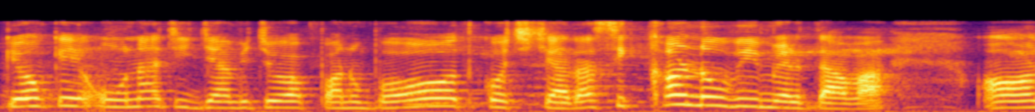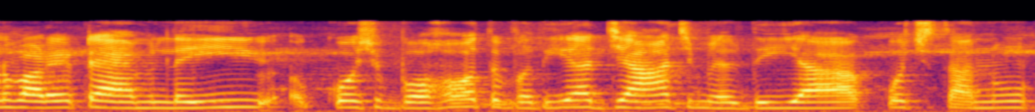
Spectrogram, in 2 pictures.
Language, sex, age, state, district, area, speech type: Punjabi, female, 30-45, Punjab, Ludhiana, urban, spontaneous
